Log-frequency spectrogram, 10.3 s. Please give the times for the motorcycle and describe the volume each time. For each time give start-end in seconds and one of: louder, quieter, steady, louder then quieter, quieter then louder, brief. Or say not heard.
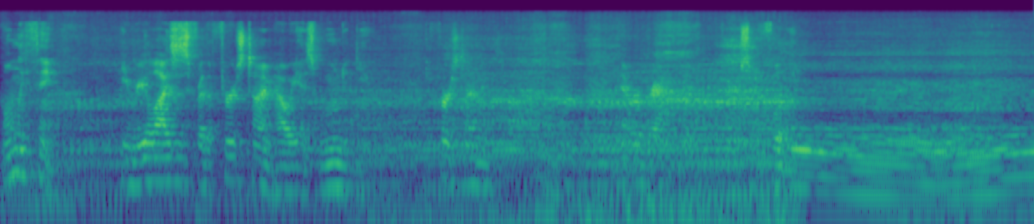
0.0-10.3 louder.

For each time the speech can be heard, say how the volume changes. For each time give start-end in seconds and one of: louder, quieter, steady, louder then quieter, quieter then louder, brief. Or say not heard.
0.0-0.6 brief
1.2-5.2 quieter then louder
6.0-8.1 brief.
